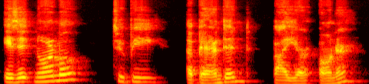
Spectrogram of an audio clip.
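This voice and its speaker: A man's voice: high-pitched, big pitch swings, unhurried, voice pushed up, exaggerated voice. A man voicing an automated camper as a machine in improvised comedy, with a stiff, announcing delivery. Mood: robotic.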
